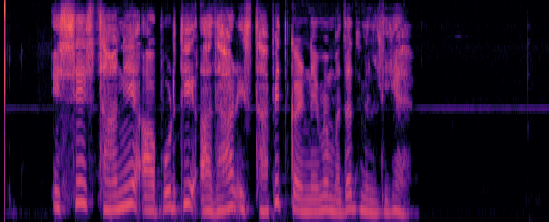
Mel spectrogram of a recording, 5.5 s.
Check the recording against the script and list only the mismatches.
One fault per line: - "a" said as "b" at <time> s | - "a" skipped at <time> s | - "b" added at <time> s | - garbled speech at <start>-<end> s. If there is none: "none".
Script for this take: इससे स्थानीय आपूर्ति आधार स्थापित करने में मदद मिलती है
none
